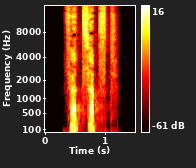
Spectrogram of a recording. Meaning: 1. past participle of verzapfen 2. inflection of verzapfen: second-person plural present 3. inflection of verzapfen: third-person singular present 4. inflection of verzapfen: plural imperative
- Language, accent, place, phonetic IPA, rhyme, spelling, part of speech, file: German, Germany, Berlin, [fɛɐ̯ˈt͡sap͡ft], -ap͡ft, verzapft, verb, De-verzapft.ogg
